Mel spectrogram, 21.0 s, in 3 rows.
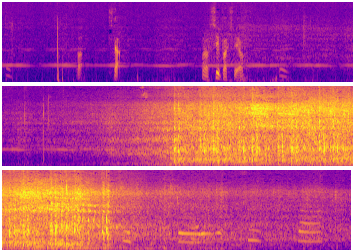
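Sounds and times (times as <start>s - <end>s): express train passing: 0.1s - 21.0s
wheels clattering over rail joints: 9.8s - 21.0s.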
